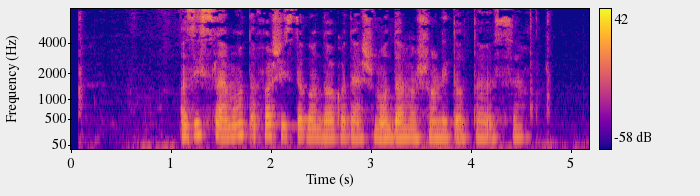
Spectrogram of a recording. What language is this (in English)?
Hungarian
